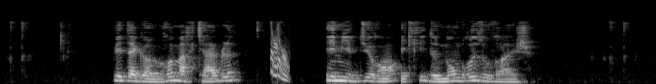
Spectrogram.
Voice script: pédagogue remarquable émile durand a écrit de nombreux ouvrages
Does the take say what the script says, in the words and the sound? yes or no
no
